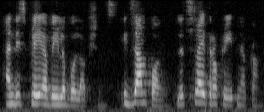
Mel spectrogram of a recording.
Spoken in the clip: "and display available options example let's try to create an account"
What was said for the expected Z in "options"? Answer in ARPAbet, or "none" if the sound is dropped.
S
